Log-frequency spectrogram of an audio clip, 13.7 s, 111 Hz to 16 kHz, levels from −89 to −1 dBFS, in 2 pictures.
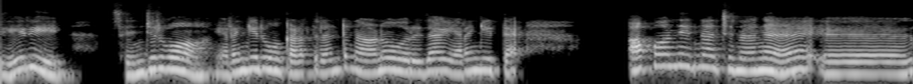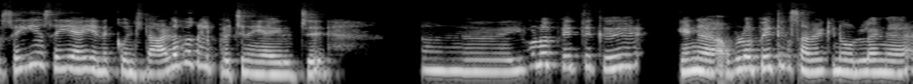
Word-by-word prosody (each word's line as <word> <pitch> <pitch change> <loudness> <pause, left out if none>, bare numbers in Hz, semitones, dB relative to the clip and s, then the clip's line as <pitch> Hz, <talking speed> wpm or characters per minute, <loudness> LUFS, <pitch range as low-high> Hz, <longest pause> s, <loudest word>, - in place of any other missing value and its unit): சேரி, 245 +7 +1 0.6
செஞ்சுருவோம், 235 +2 +2 0.2
இறங்கிருவோம் 250 +3 +1
களத்துலன்ட்டு 230 +6 -4
நானும் 250 +4 +1
ஒரு 225 -2 -1
இதா 245 +1 0
இறங்கிட்டேன். 245 0 -2 0.9
அப்போ - - -5
வந்து 330 +1 -2
என்னாச்சுன்னாங்க 265 -5 0 0.5
அ 205 0 -2
செய்ய, 295 +7 0
செய்ய 280 0 +1 0.2
எனக்கு 235 0 -2
கொஞ்சம் 220 -2 -1
இந்த 215 - +1
அளவுகள் 325 -1 0
பிரச்சனை 220 0 -1
ஆயிருச்சு. 200 +1 +1 0.8
ஆ, - - -1 0.2
ம், 235 -1 -1
இவ்வளோ 340 +6 0
பேத்துக்கு 295 -2 -1 0.5
ஏங்க 245 0 +7 0.2
அவ்வளோ 270 +5 +3
பேத்துக்கு 290 -1 0
சமைக்கணும் 235 0 +2
இல்லங்க? 230 -1 +3
240 Hz, 125 wpm, -23 LUFS, 220-275 Hz, 0.9 s, ஏங்க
